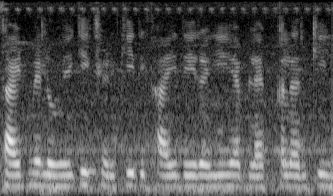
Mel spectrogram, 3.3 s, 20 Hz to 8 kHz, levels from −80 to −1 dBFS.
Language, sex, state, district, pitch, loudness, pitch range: Hindi, male, Chhattisgarh, Raipur, 170 Hz, -20 LUFS, 170-180 Hz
